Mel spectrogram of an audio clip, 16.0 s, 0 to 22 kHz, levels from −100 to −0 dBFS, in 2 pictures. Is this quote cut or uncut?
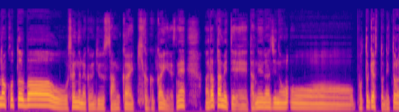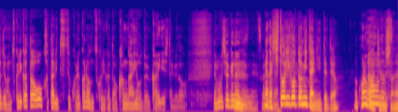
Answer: cut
